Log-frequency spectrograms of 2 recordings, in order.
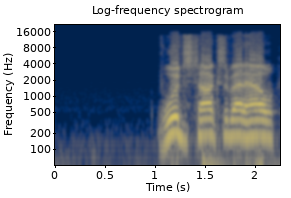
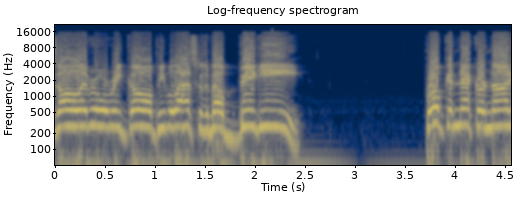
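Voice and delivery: retold angry yell; 9 semitones higher, 5 dB louder than usual. Woods keeps accusing Big E.

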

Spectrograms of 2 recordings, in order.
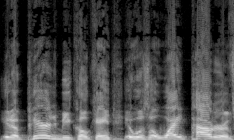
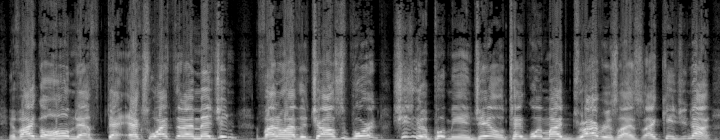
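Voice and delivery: worked-up protest; 7 semitones higher than usual. Retold or imitated. Retold protest about unpaid wages.

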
